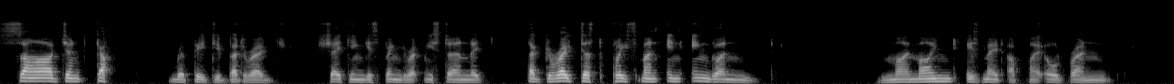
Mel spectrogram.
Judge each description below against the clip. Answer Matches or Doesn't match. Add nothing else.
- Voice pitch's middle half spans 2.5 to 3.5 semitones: Doesn't match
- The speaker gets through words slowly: Matches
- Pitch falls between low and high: Doesn't match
